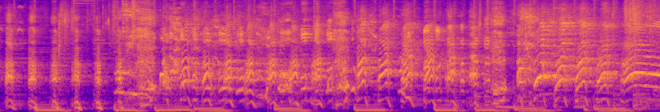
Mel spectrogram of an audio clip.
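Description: A man laughing hard over background music with a regular bass beat.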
